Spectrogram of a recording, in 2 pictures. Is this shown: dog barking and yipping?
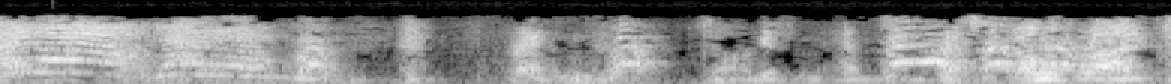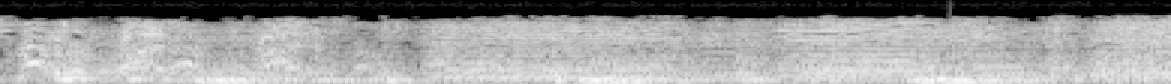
yes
